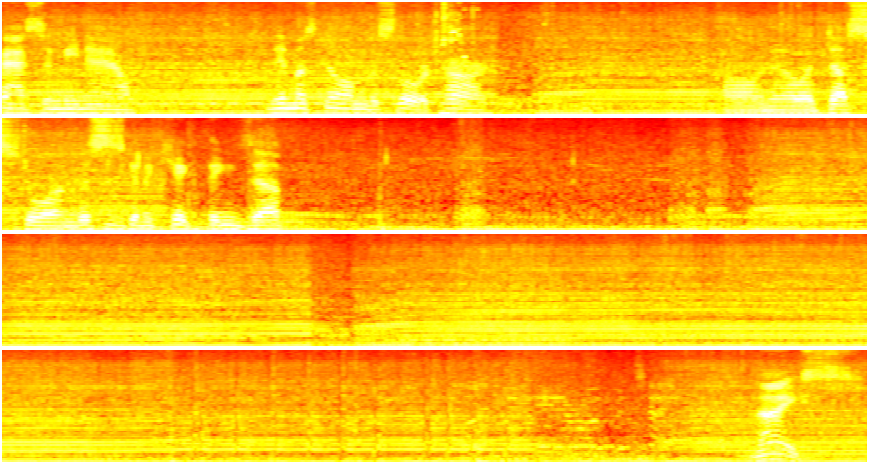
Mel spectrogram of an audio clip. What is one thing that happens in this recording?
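A racing truck engine roars and revs up and down.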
